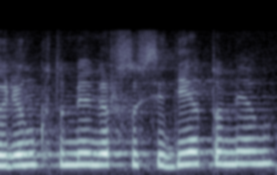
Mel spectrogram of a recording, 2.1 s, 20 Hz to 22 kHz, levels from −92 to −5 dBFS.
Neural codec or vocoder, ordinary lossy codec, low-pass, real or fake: none; MP3, 96 kbps; 10.8 kHz; real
